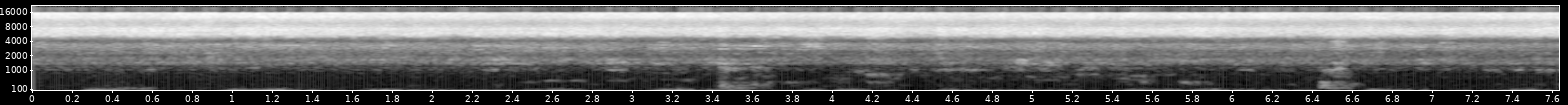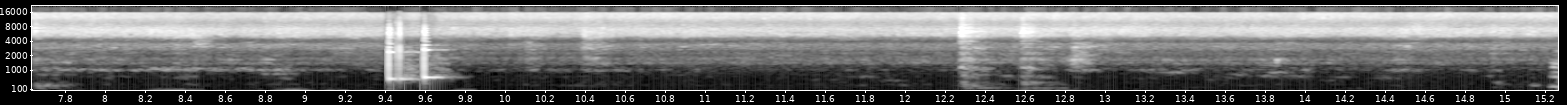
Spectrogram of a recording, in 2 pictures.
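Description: Thin potato wafers frying in hot oil in a home kitchen, a steady soft sizzle and hiss with a few clinks and scrapes as they are stirred and turned, no talking.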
